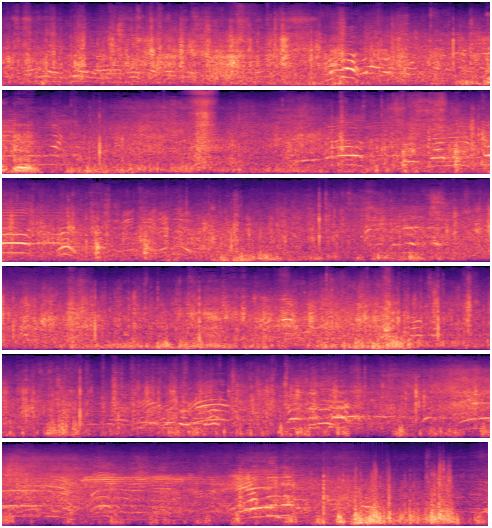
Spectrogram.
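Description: Ice skates scrape and swish on the ice.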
